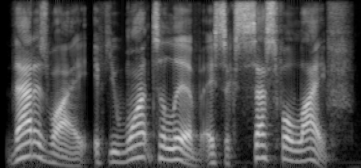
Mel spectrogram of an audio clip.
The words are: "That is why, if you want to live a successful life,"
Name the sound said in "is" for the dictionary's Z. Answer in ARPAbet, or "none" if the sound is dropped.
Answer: Z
